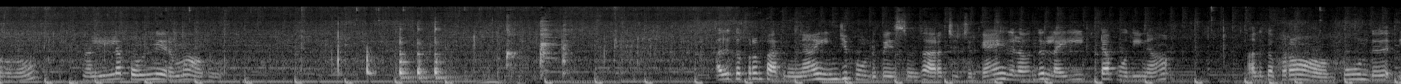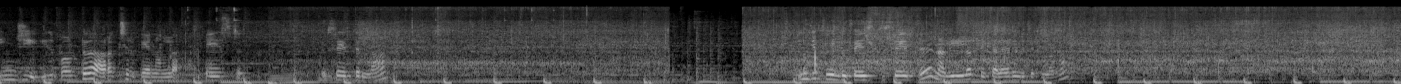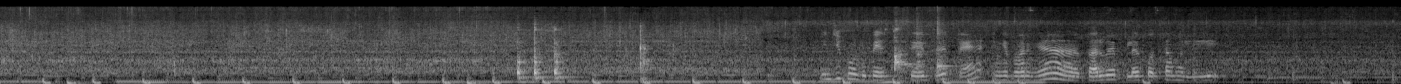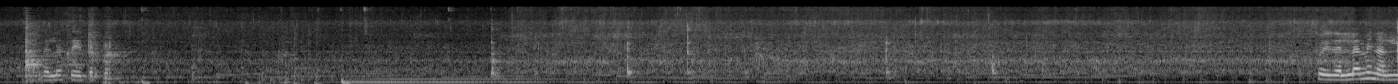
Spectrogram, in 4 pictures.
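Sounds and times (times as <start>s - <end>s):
food sizzling in hot oil: 0.0s - 56.0s
spatula knocking against pan: 3.6s - 5.7s.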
